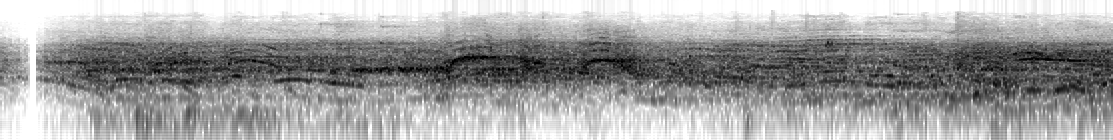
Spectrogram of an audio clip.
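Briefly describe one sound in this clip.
Sneakers squeak sharply on a hardwood floor in a large echoing gym.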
